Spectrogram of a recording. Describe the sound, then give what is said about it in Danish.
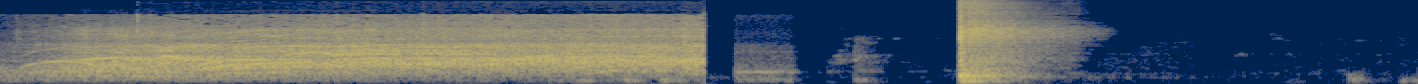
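A single loud gunshot fired outside: a sharp crack that rings and fades over about half a second. It follows a stretch of dense, continuous noise that cuts off abruptly, and a few faint knocks trail after it. “Jeg ved ikke, hvad det var for et skud, der lød her til sidst.”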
